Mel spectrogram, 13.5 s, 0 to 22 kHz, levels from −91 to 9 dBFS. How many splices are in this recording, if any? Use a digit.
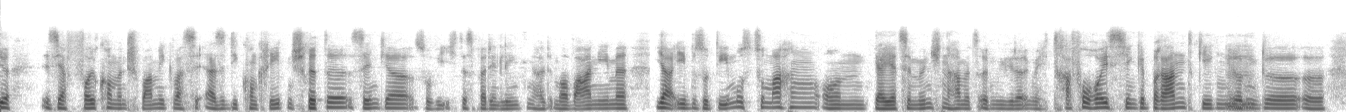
1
